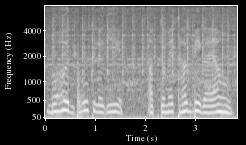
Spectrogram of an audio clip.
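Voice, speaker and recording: Woman voicing a slow-talking cartoon boy thief. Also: medium pitch, fairly even intonation, close to an everyday voice. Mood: eager. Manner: slow, exclamatory, talking to himself. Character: sly, whining young boy who steals a magic flute. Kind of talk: Hindi children's cartoon dialogue. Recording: music under the voice.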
